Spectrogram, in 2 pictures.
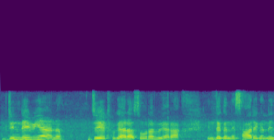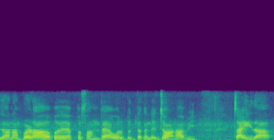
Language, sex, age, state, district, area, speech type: Dogri, female, 18-30, Jammu and Kashmir, Reasi, rural, spontaneous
